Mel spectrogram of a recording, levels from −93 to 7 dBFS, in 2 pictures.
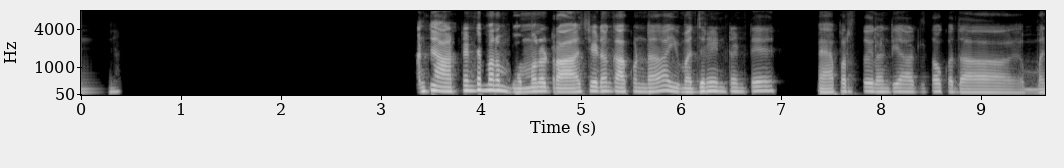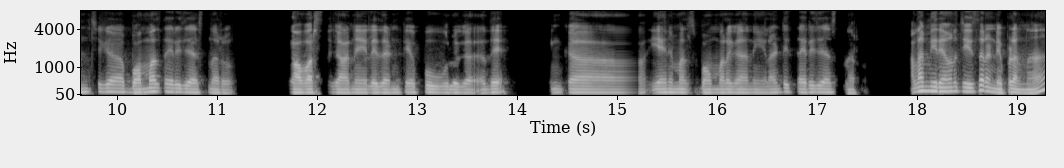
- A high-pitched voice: No, low, 120 Hz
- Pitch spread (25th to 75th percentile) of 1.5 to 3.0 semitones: No, average, 4.1 semitones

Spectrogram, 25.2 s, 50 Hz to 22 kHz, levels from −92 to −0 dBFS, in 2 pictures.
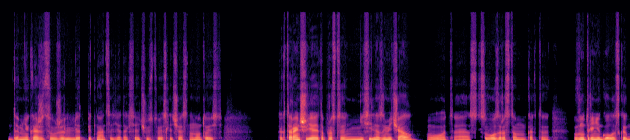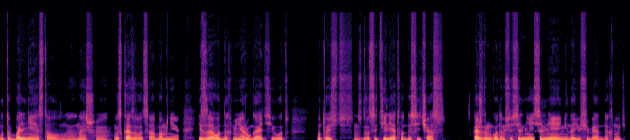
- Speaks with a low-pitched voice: Yes, very low, 90 Hz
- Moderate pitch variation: Yes, average, 3.2 semitones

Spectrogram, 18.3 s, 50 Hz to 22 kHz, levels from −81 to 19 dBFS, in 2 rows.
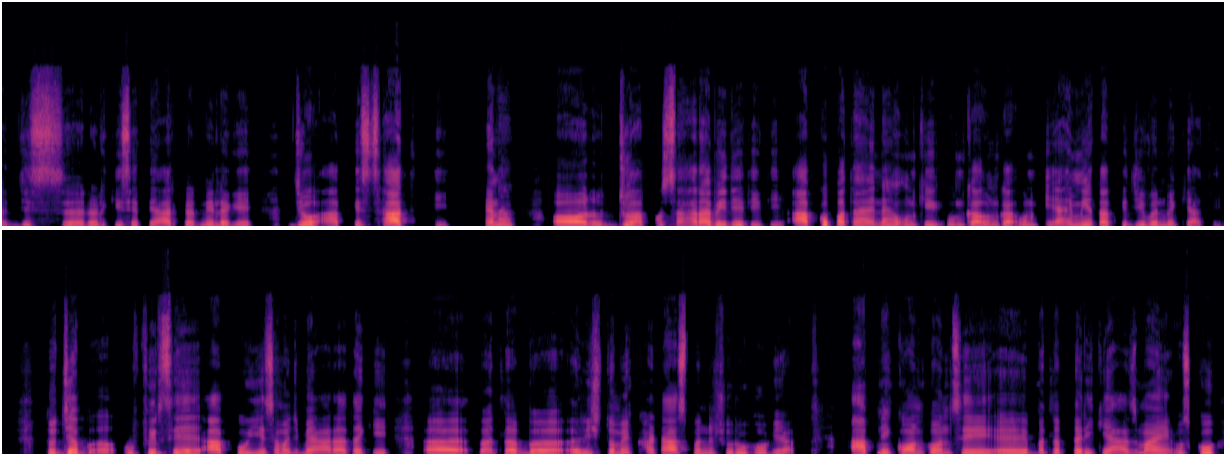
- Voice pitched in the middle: No, low, 130 Hz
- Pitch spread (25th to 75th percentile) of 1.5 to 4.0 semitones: No, average, 5.2 semitones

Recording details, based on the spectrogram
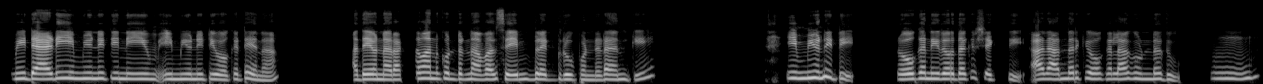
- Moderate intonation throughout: No, narrow, 2.3 semitones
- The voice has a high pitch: Yes, high, 245 Hz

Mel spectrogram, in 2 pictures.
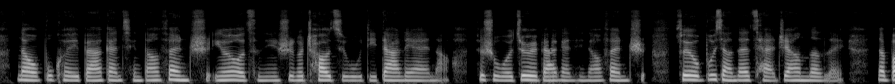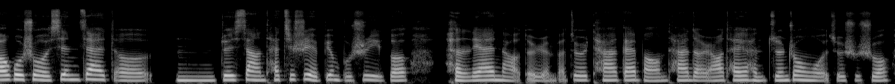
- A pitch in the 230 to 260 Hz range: No, high, 190 Hz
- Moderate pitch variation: No, narrow, 1.6 semitones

